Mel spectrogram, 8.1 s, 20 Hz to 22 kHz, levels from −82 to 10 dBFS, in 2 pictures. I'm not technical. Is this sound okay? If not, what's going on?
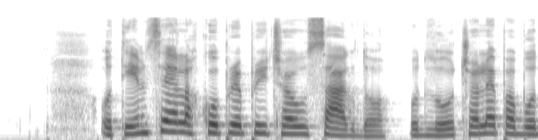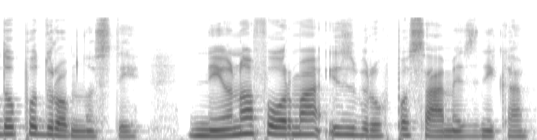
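Yes, this speech recording sounds fine, with nothing going wrong anywhere in it.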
